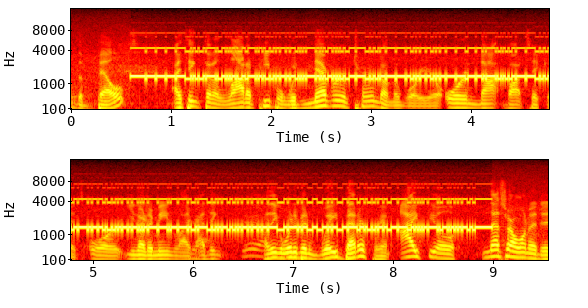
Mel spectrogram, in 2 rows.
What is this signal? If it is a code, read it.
RTTY (75 baud, 170 Hz shift), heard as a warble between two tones, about 1360 Hz centre, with speech in English. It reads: ZYZVF 4JCSM GU7VKDL L7 6XA 8T999C QMNYBF8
